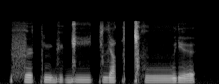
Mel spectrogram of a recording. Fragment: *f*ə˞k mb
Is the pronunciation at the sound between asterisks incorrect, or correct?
correct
